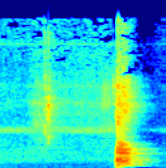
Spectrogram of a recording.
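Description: A Weimaraner lets out one sharp, loud bark to demand attention after being ignored.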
